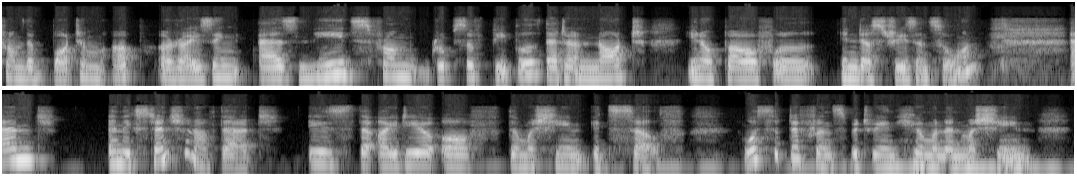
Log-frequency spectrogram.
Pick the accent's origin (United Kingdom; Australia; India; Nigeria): India; Never experienced that growing up in India, going to college, none of that.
